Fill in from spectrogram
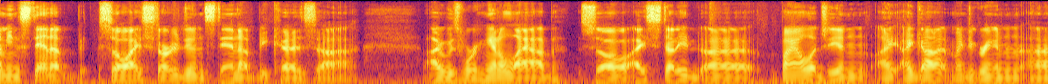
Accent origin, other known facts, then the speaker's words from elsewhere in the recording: Seattle, Washington, United States; And so that was because I'm from Seattle and Gary Larson is from Seattle.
